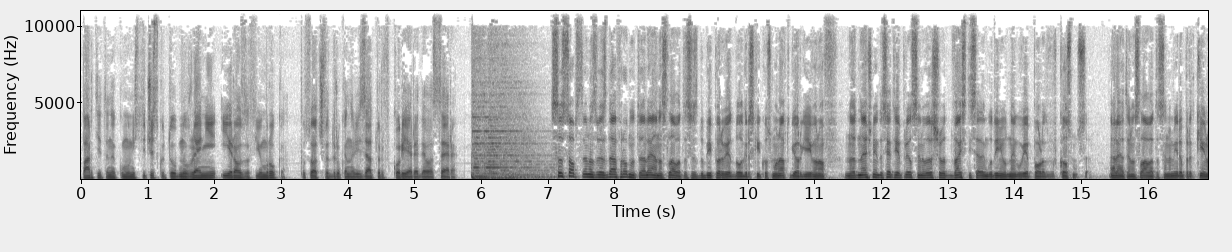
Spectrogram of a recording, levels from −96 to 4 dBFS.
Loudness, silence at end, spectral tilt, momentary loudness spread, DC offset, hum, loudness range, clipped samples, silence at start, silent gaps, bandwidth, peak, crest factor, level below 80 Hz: -25 LUFS; 0 s; -5 dB/octave; 8 LU; under 0.1%; none; 4 LU; under 0.1%; 0 s; none; 11 kHz; -10 dBFS; 14 dB; -54 dBFS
